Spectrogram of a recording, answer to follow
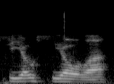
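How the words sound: The name has an English-style pronunciation. "the anglicized way"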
